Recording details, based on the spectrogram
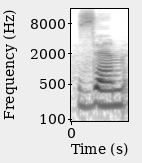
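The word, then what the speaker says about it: xem: have instituted gender-neutral pronouns pronounced Z ZEM and Zer spelled x-e-x-e-m and x y r these pronouns are encouraged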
